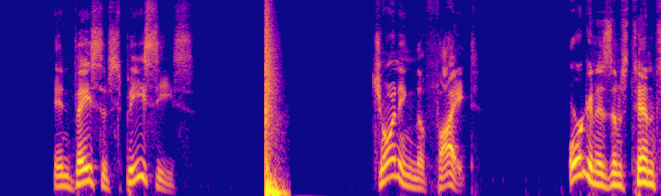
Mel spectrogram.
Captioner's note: stamp Sound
